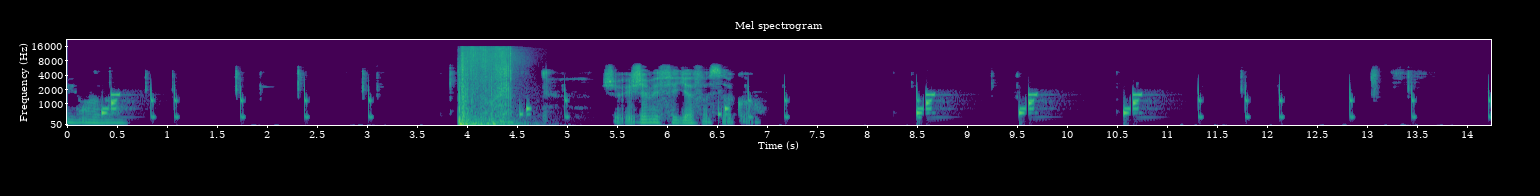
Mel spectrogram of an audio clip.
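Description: Short game menu clicks tick as selections change.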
